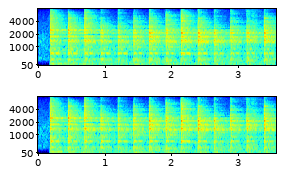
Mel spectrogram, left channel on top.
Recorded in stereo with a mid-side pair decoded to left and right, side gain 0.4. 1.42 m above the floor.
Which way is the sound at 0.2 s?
20° right.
